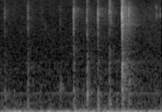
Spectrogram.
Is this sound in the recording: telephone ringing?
no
